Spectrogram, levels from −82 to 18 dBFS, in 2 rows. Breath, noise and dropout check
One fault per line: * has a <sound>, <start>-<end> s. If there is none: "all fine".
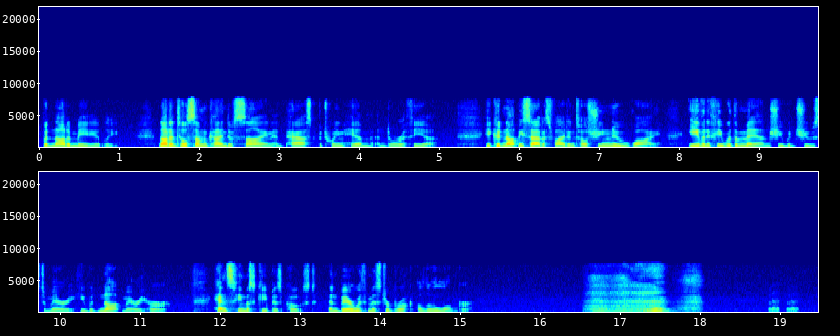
* has a breath, 16.5-18.1 s
* has a laugh, 18.9-19.2 s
